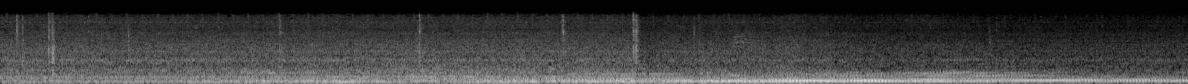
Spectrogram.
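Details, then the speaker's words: Old carburetted petrol car after carburettor blockage cleared, throttle adjusted and air filter housing resealed: engine runs steadily, then revs up smoothly and holds higher speed without stumbling; acceleration now normal. "The vehicle was now accelerating properly without any issues."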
